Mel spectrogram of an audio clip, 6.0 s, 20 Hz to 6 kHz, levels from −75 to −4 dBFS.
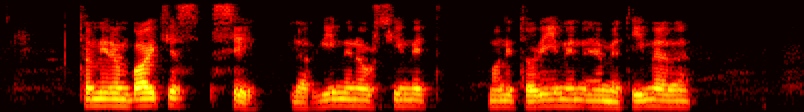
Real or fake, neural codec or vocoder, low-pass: real; none; 5.4 kHz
